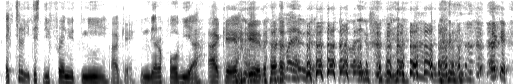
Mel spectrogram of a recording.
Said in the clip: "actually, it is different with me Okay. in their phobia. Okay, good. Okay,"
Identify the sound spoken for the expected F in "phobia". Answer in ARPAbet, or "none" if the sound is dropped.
F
